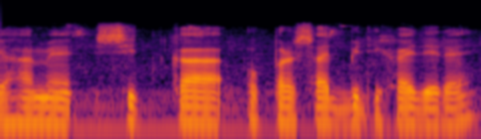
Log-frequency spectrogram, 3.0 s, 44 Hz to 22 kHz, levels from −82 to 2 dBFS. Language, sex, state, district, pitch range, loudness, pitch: Hindi, male, Arunachal Pradesh, Papum Pare, 90-95 Hz, -21 LUFS, 90 Hz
